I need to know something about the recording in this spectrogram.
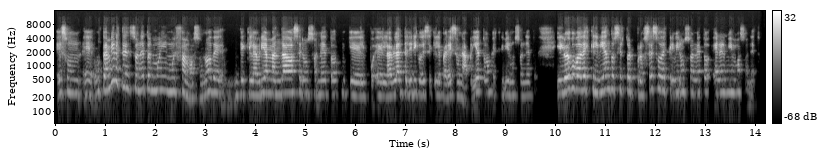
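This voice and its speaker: Woman teaching a poetry class, high bright voice, keeps asking "ya?", muffled lo-fi audio. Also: steady tone, brisk. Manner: explanatory, counts syllables aloud, frequent tag questions. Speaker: literature teacher. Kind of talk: online class lecture.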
